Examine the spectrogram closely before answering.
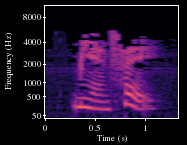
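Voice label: "免费", Mandarin Chinese; chinese flashcards; hsk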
